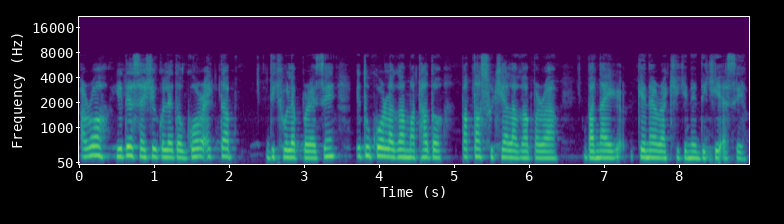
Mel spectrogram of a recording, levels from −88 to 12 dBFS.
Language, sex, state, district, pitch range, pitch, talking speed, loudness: Nagamese, female, Nagaland, Kohima, 185-215 Hz, 200 Hz, 165 wpm, -17 LUFS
